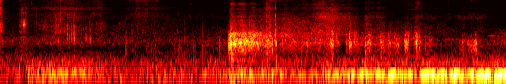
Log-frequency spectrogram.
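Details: Sabi-chan, a tortoiseshell cat who freezes when approached, purring: a low, steady rumble that begins faint and swells over the last two seconds, following scuffing and rustling noises.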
